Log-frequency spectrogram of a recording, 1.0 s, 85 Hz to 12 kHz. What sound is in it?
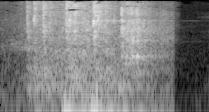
ATV Pull Start 2
low, Buzz, Machinery, electric, Mechanical, motor, machine, Factory, Rev, engine, Industrial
